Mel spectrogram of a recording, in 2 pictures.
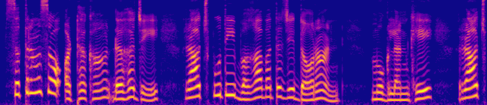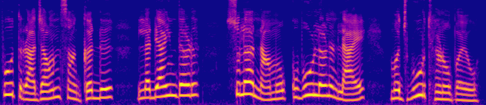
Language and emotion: Sindhi, neutral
